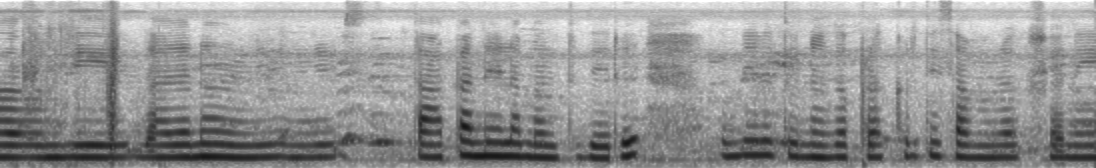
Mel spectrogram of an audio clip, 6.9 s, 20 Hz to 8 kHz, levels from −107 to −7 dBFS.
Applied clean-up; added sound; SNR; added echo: none; none; none; none.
